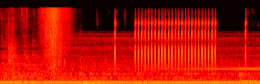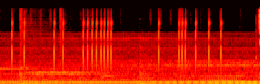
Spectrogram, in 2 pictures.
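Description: Soft electronic clicks tick as a menu is scrolled.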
